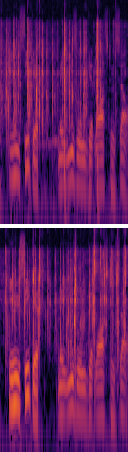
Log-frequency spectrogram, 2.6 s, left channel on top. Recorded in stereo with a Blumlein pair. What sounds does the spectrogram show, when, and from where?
0.2 s a man speaking: 35° right; by 2.6 s straight ahead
